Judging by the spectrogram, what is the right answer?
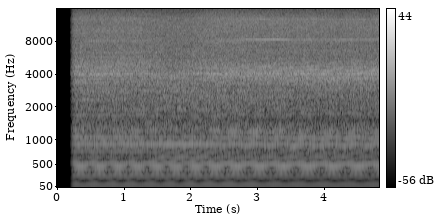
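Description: Electric air compressor running steadily to fill its tank, a constant mechanical hum with several steady tones. It cuts in a moment after the start.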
